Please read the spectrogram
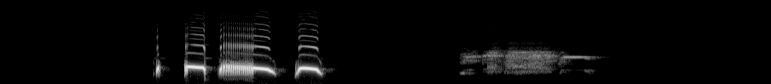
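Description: Spotted dove cooing close up: one phrase of four notes, the third the longest, each dropping in pitch at its end. A much fainter, hoarse sound follows about a second and a half later.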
